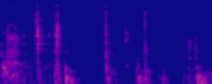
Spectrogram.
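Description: Faint, irregular clicks and light knocks of a camera being handled and set down, about half a dozen in two seconds.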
